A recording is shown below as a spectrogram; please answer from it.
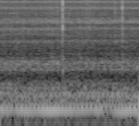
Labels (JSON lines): {"label": "anthrophony, boat engine", "recorder": "HydroMoth"}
